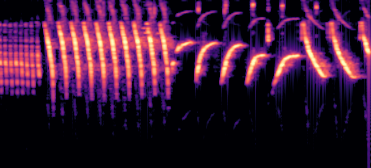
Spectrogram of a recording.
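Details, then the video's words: Canary with a fast long roll, used to stimulate canaries that are hard to get singing: a brief high trill, then a rapid run of steep falling sweeps, followed by slower arching whistled notes repeated about three per second. "masteran kenari roll speed panjang cocok buwat pancingan kenari susah bunyi"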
